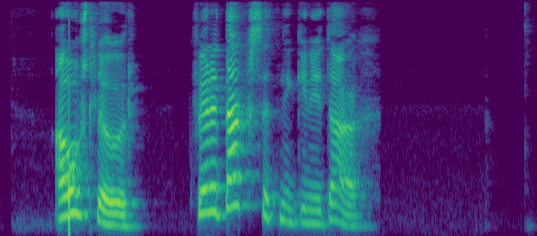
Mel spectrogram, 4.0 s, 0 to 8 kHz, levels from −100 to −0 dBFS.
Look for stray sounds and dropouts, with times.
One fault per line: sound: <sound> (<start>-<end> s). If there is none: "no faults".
no faults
